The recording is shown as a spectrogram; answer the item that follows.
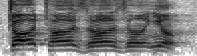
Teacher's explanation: આ તાલુ સ્થાન છે, ત્યાં તમારો જીભનો આગળનો ભાગ છે એ સ્પર્શ કરશે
